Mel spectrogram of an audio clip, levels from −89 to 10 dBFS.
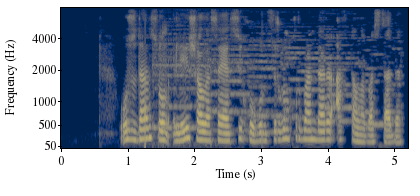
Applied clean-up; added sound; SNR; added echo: classical method Wiener filter.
